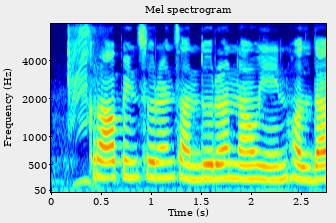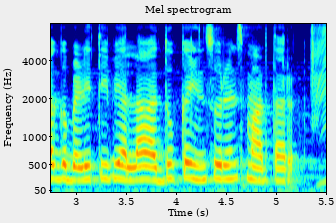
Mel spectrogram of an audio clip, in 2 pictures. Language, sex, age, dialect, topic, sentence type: Kannada, female, 18-24, Northeastern, banking, statement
